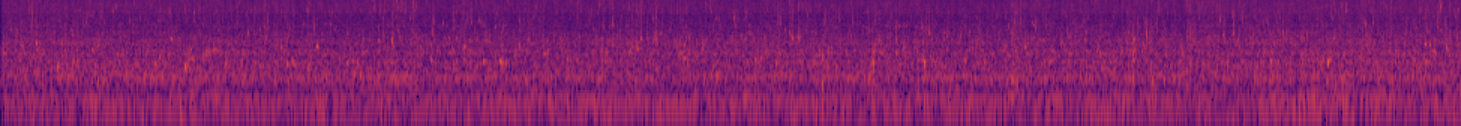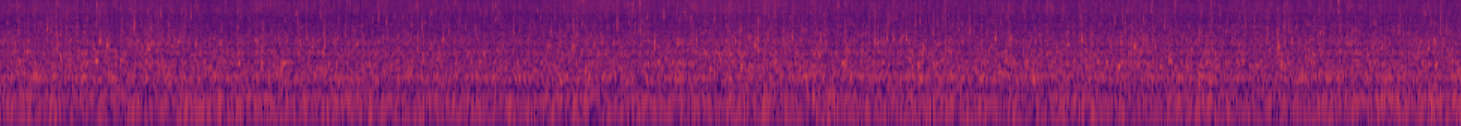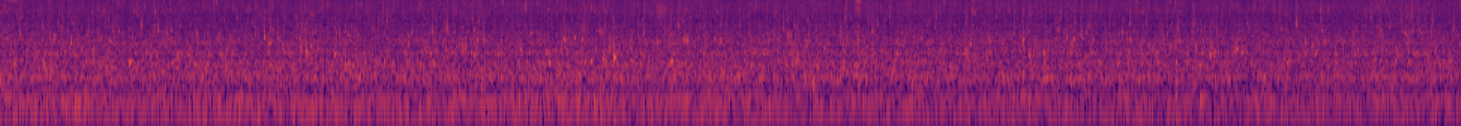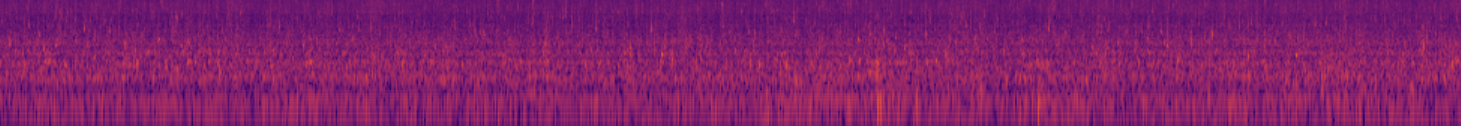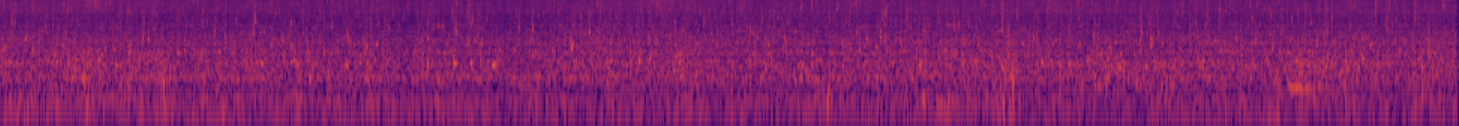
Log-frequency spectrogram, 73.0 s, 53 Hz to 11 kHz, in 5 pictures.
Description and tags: Close take of a water stream in the mountains, birds in background. EM172 Matched Stereo Pair (Clippy XLR, by FEL Communications Ltd) into Sound Devices Mixpre-3. Recorded near Cascada de Mazobres (Mazobres Waterfall), Palencia N Spain.
babbling, field-recording, mountain, nature, stream, water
